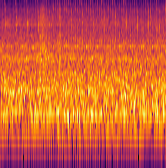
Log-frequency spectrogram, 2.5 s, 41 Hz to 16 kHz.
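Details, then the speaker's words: 2009 Jeep Wrangler 3.8 L, P0204 code after new plugs and wires: rough idle with a steady stumble, skipping badly; cylinder 4 dead from an open injector circuit, proven with a scope. "skipping things skipping like a whatever skips this thing's skipping like crazy now ain't that some crap"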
